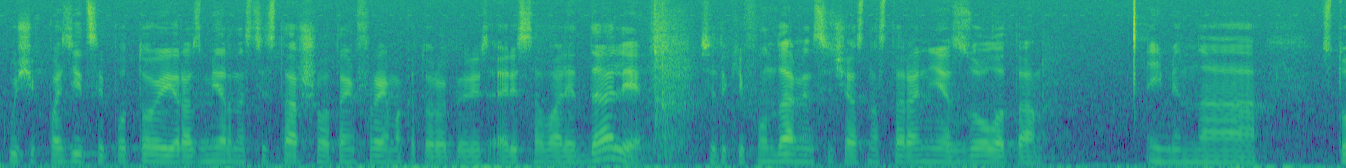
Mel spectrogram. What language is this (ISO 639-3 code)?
rus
